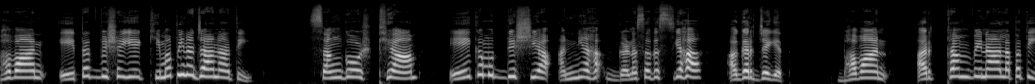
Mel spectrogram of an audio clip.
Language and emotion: Sanskrit, angry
